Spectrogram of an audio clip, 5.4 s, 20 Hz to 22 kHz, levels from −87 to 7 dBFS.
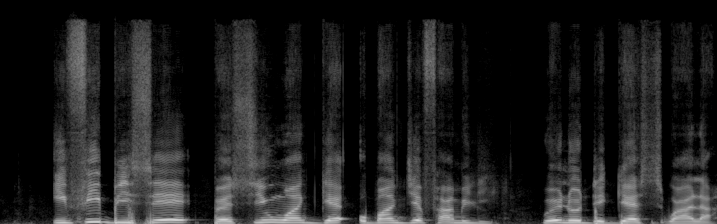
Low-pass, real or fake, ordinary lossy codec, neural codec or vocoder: none; fake; none; autoencoder, 48 kHz, 128 numbers a frame, DAC-VAE, trained on Japanese speech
